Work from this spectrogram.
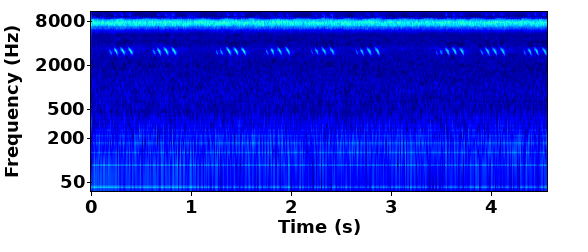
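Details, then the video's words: Crickets chirping at night for sleep: short pulsed chirps about three per second, steady and regular, over a continuous high insect trill and faint low rumble. "CRICKETS SOUNDS for SLEEPING"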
